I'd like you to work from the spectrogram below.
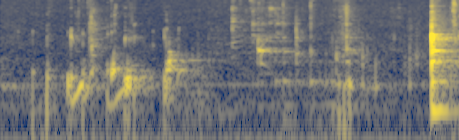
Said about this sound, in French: Et avant de prendre, embarquer là-dessus, prendre une petite gorgée d'eau.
